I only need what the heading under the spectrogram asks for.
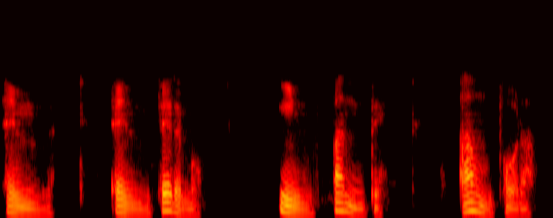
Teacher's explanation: vamos a notar que en el momento de pronunciar n, la pronunciamos labiodental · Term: n labiodental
